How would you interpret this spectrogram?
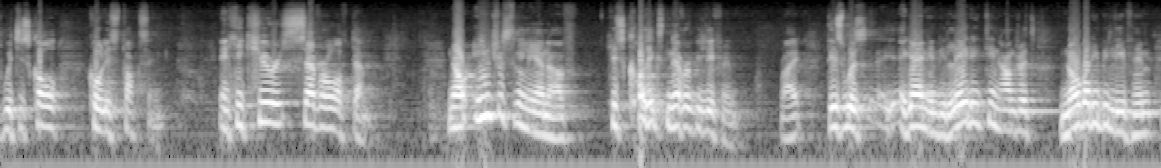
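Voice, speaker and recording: A man's voice: sits high, darkish tone. A man giving a university public lecture as a scientist. He explains step by step and often repeats words as he builds his sentences.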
